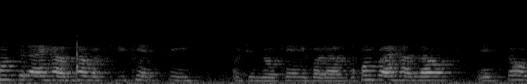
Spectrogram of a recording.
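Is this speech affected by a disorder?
Yes: cerebral palsy.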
